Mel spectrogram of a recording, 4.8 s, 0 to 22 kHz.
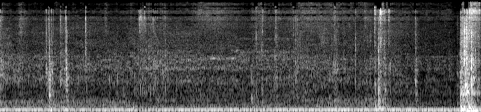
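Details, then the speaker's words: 1994 Jeep Grand Cherokee ZJ 5.2L Magnum V8 right after Idle Air Control valve replacement: low steady idle rumble around 700 rpm, no hunting, dips or stumbling; normal idle, problem apparently solved. "It's idling at 700 RPM, which is typically normal for a 5.2."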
